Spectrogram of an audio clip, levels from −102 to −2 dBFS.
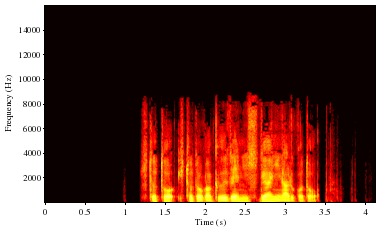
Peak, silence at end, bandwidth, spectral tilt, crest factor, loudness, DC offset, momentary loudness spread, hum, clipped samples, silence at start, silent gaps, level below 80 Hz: -6 dBFS; 0.75 s; 8.8 kHz; -6 dB/octave; 20 dB; -23 LUFS; under 0.1%; 8 LU; none; under 0.1%; 1.2 s; none; -54 dBFS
